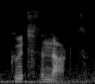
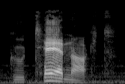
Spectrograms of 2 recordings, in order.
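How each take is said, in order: First: The final e of Gute is soft and subtle. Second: The final e of Gute is strongly stressed. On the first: The speaker calls it right. "the e at the end is subtle" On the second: The speaker calls it wrong. "you don't put the emphasis on that syllable"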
